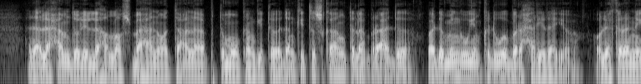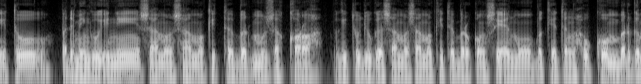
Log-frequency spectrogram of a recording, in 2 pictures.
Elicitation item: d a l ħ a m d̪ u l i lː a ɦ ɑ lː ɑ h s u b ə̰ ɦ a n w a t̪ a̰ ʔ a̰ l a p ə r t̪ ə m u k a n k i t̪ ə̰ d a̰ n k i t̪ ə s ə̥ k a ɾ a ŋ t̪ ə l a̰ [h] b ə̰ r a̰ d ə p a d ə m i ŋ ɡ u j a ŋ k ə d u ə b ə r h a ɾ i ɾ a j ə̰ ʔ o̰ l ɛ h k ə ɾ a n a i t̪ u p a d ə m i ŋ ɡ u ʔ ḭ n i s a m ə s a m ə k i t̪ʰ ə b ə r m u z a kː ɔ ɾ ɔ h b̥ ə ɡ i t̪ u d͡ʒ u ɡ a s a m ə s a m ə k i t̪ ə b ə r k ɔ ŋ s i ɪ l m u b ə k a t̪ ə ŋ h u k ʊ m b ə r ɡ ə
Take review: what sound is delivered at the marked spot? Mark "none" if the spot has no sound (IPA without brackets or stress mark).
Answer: h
